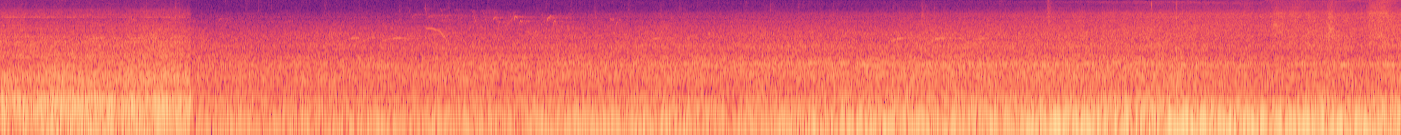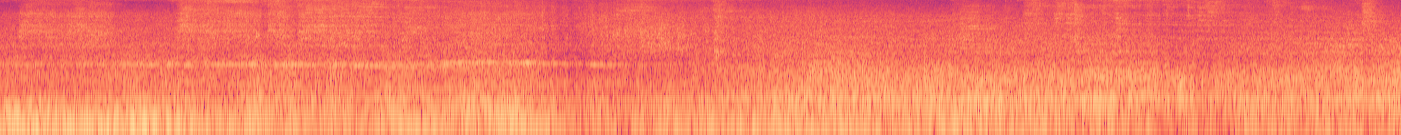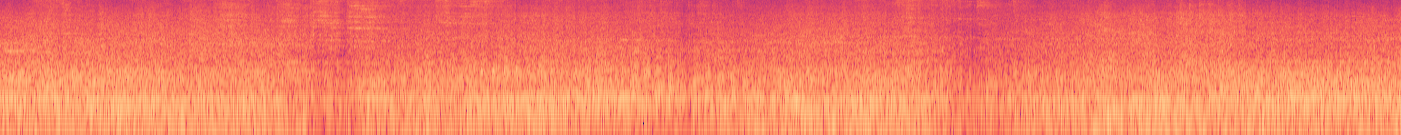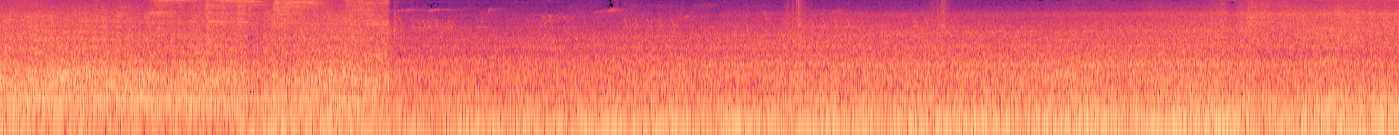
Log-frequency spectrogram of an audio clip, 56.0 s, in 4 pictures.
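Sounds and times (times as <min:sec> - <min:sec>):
train wheel squeal: 0:10.5 - 0:38.1, 0:43.4 - 0:56.0.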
